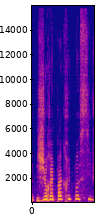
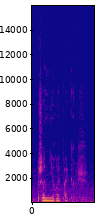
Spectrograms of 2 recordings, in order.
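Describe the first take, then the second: First: Said in the usual way. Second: Whispered, much softer. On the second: Shown as a demonstration. Player confiding to viewers in a whisper. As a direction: breathe it as a secret to the viewers. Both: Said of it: "repeats it whispered".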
